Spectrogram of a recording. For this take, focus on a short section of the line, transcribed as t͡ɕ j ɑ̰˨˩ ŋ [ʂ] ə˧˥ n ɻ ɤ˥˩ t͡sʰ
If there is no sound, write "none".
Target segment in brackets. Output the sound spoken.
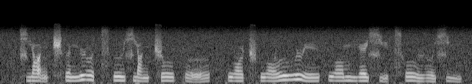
ʈ͡ʂʰ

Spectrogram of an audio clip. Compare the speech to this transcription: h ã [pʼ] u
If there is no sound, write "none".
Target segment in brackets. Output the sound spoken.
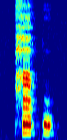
pː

